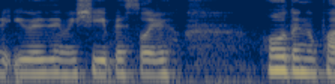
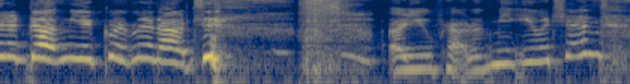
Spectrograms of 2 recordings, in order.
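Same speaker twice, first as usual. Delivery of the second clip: laughing proudly; 10 semitones higher, 7 dB louder than usual. Acted.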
